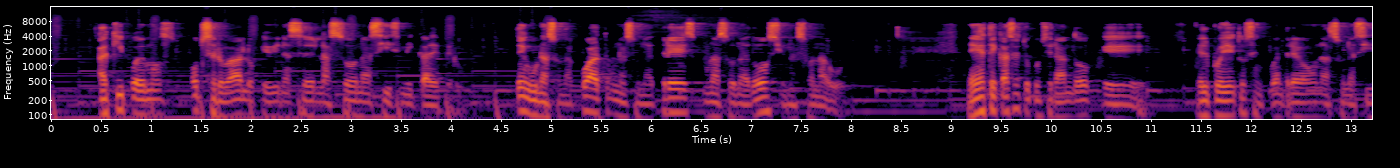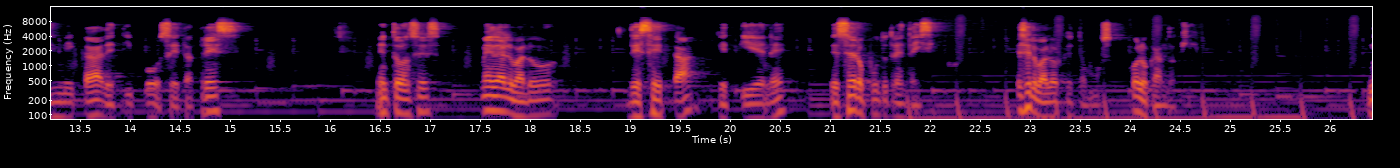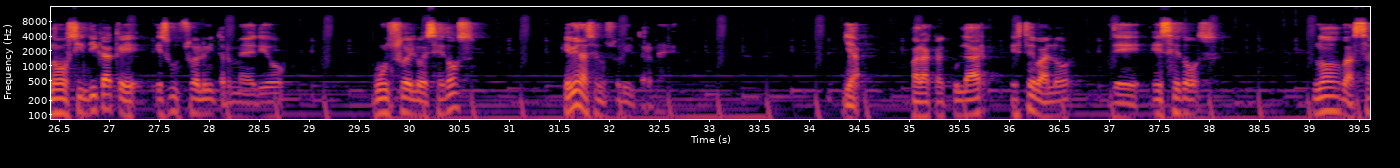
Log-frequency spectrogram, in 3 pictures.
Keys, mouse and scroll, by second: 2.2-4.2 ctrl+right drag, 14.6 ctrl+1, 15.9 ctrl+2, 17.5-18.9 ctrl+drag, 22.0 Escape, 22.5 scroll up 1, 23.9 click, 26.8 click.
